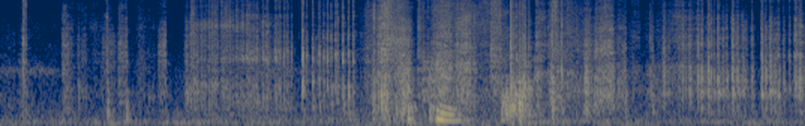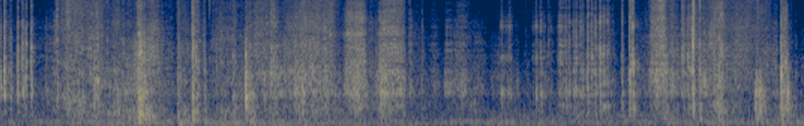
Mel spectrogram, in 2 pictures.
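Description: Scissors snip through paper to cut out a single printed word from a book page, a series of close, crisp snips and rustles with soft paper handling between cuts.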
